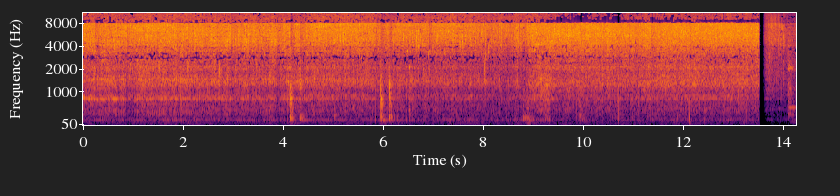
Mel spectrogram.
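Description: Ground spice paste of dried chilli, pepper, cumin, ginger and garlic frying in hot oil in a kadai: a loud, steady sizzle, with a few soft knocks as a wooden spatula scrapes the paste off a steel plate. The sizzle cuts off abruptly near the end.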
